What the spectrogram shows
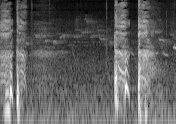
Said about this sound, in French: pardon, je vais tousser.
